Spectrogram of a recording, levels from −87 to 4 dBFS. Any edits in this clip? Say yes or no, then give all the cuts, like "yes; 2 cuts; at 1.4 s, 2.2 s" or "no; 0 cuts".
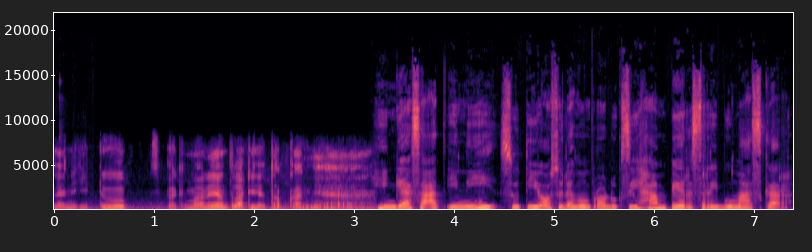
no; 0 cuts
